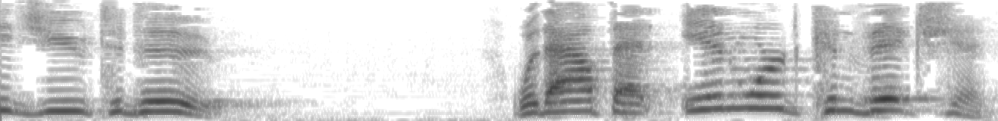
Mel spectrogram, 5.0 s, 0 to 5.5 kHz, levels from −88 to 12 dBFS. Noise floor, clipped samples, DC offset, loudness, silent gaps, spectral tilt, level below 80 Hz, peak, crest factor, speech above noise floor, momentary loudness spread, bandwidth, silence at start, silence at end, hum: -67 dBFS; under 0.1%; under 0.1%; -24 LUFS; none; -7.5 dB/octave; -72 dBFS; -6 dBFS; 20 dB; 42 dB; 8 LU; 5.4 kHz; 0 s; 0.1 s; none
